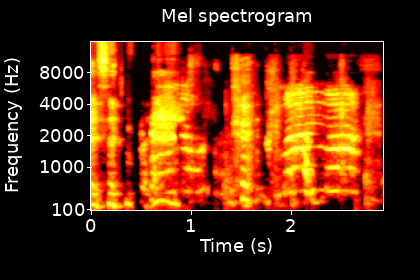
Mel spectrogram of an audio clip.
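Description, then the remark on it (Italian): A young boy, the speaker's son, talks in short, high-pitched bursts of babbling speech, with brief pauses between phrases. “questo è il mio bimbo.”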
